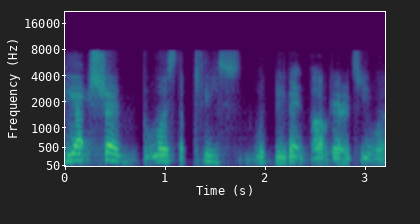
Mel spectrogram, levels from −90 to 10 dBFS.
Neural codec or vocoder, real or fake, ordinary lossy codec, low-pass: codec, 16 kHz, 0.5 kbps, FreqCodec, smaller model; fake; none; none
